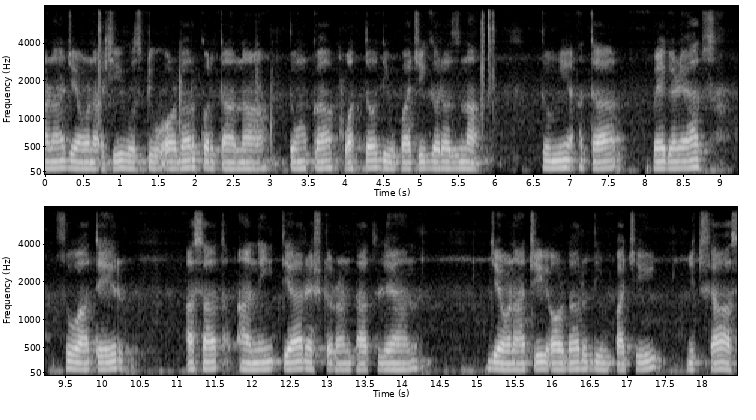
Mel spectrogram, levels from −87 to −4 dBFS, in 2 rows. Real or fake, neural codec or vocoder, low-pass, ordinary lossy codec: fake; codec, 16 kHz in and 24 kHz out, 1 kbps, XY-Tokenizer; 7.2 kHz; none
